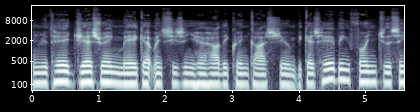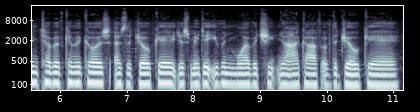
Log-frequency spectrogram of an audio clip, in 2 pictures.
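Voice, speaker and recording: A man casually pitching fan story ideas in long, rambling run-on sentences. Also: level tone, normal speed, few pauses, clean tone, no room sound.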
